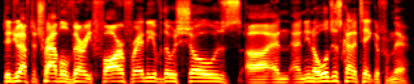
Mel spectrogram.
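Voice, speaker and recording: A man's voice: medium pitch, fairly even intonation, fairly quick, pushed and bright, clean tone, dry recording, studio quality. A man from the United States hosting a podcast, casual and loose, often saying "man" while he interviews. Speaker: podcast host and vocalist.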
